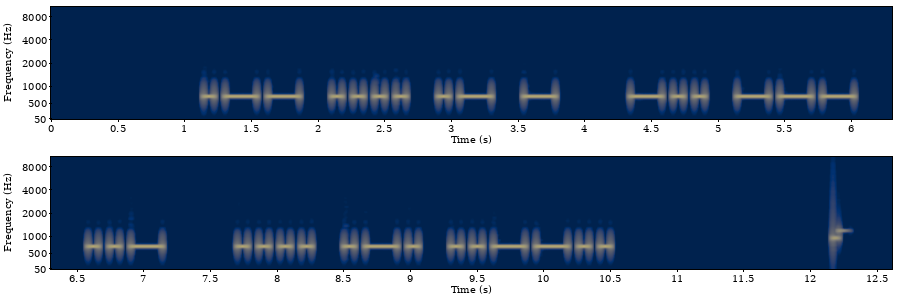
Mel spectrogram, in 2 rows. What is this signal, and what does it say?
Morse code, heard as a keyed tone, about 15 wpm, 700 Hz. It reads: WHAT DO U HR?
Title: Sentences from Top 300 Words and Abbreviations 15wpm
